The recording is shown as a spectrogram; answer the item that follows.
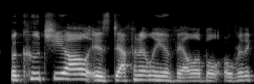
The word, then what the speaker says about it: bakuchiol: It's spelled B-A-K-U-C-H-I-O-L, bakuchiol. I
